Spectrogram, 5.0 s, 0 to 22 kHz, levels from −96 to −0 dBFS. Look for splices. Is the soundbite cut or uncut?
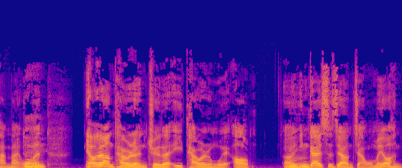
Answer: uncut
